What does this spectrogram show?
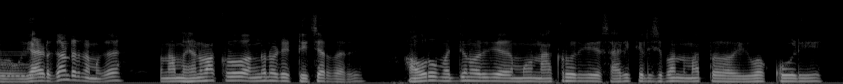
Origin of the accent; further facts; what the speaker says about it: Jamkhandi, Karnataka, India; ನಮ್ಮದು ಜಮಖಂಡಿ ತಾಲೂಕು ರೀ ಅದು, ತುಂಗಳ ಕಡೆ ಹಳ್ಳಿ.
